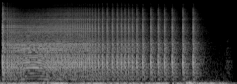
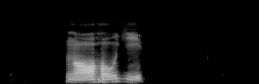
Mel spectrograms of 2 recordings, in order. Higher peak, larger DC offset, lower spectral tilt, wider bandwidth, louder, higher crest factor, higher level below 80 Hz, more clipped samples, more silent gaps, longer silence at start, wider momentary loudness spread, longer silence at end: about the same, -4 dBFS vs -2 dBFS; neither; second, -1 dB/octave vs -7 dB/octave; first, 19.5 kHz vs 7.6 kHz; second, -25 LUFS vs -19 LUFS; about the same, 22 dB vs 22 dB; first, -32 dBFS vs -72 dBFS; neither; neither; second, 0 s vs 0.65 s; second, 6 LU vs 13 LU; second, 0 s vs 1.2 s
